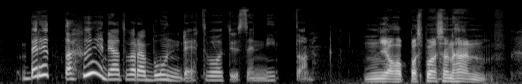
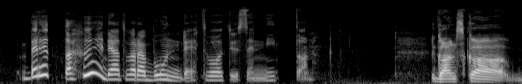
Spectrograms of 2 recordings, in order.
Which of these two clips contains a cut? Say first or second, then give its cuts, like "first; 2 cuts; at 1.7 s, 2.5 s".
first; 1 cut; at 3.6 s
